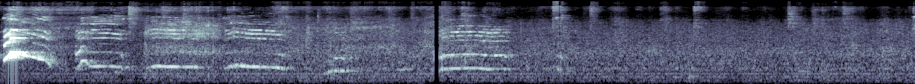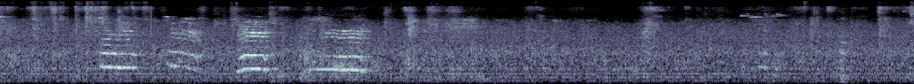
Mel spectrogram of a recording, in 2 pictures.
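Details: Brittany puppies playing indoors at a kennel: a loud yip at the start, then scattered soft whimpers and short whines, with long quiet stretches and a steady low hum.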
